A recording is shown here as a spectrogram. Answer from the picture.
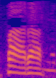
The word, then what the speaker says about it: pare: També la E àtona se pronuncia A. – Sí. – Pare se pronuncia para. – Para.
